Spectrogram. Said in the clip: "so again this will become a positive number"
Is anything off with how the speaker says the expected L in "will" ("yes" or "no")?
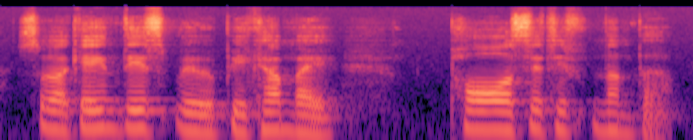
yes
